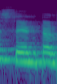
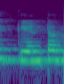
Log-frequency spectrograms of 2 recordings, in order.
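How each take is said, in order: First: सेंटर said with a clear s, as senter; demonstrating the right s in सेंटर; correct reading center. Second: केंटर said with a hard k, as kenter; demonstrating the wrong k in केंटर; wrong reading kenter. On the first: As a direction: read सेंटर with the s sound. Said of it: "इसको क्या पढ़ेंगे?". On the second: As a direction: read केंटर wrongly with a k sound. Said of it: "अब इसको हम केंटर नहीं पढ़ेंगे". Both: Shown as a demonstration.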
